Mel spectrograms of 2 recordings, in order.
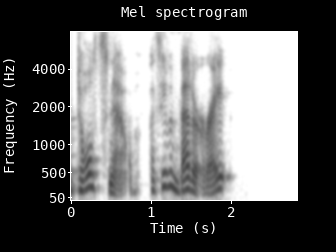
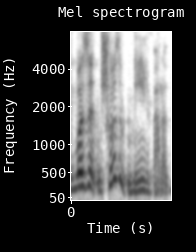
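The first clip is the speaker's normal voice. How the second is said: ordinary talk, nothing marked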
